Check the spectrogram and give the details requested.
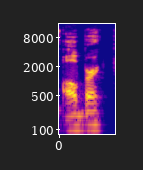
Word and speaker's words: Ulbricht: Does Ross Ulbricht? Is that how you pronounce his name? Ulbricht. Yeah.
